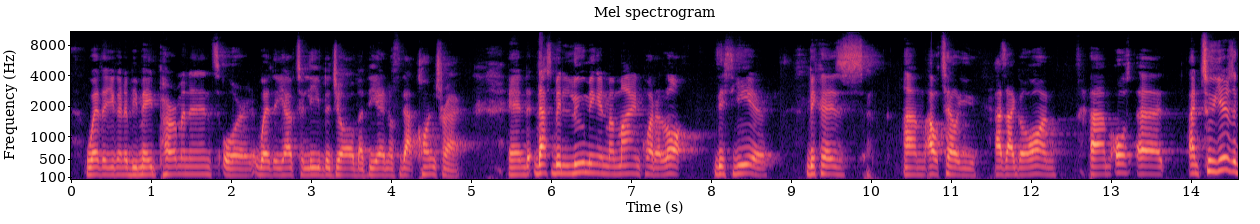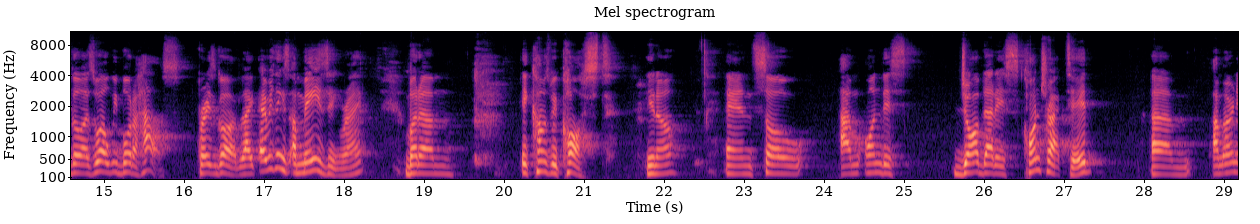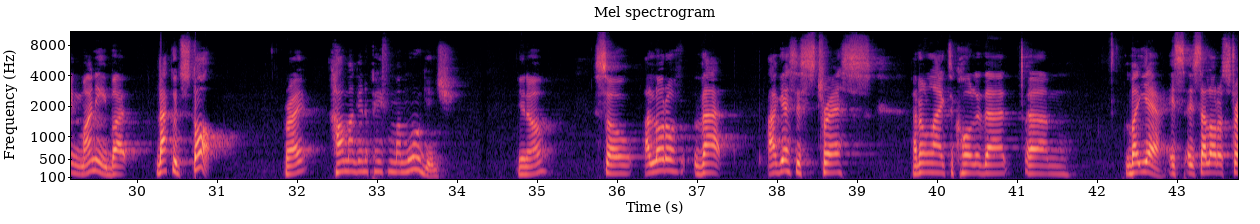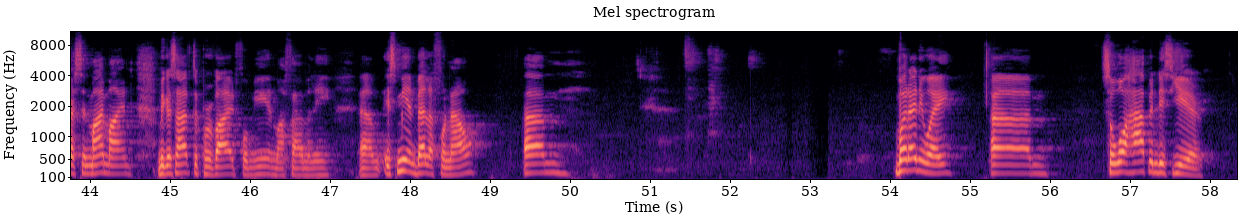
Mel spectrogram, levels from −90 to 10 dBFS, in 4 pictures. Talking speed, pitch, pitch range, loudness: 155 wpm, 185 Hz, 170-205 Hz, -18 LUFS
